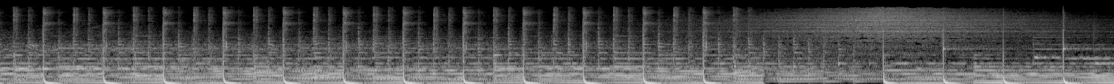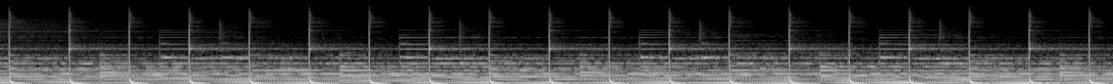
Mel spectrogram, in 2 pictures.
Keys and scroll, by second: 14.9 ctrl+t.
